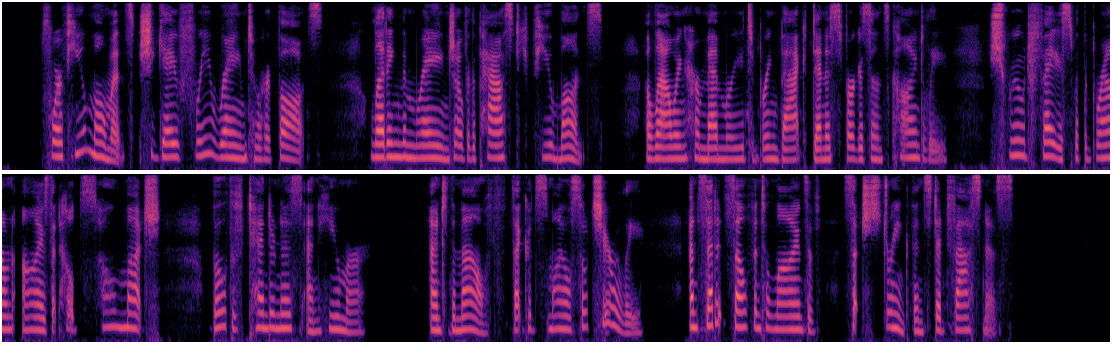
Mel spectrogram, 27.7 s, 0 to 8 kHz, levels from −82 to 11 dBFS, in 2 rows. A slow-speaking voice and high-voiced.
Yes: slow, 130 wpm; high, 225 Hz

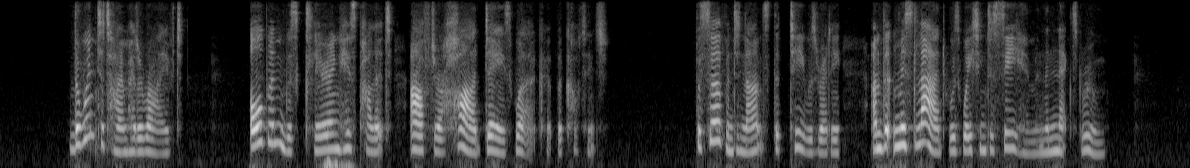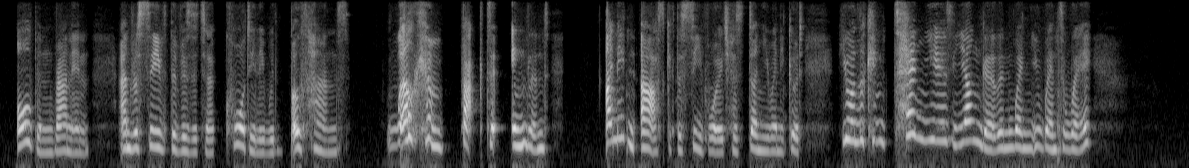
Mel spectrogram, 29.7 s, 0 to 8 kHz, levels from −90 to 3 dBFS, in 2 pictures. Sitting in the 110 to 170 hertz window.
No: high, 230 Hz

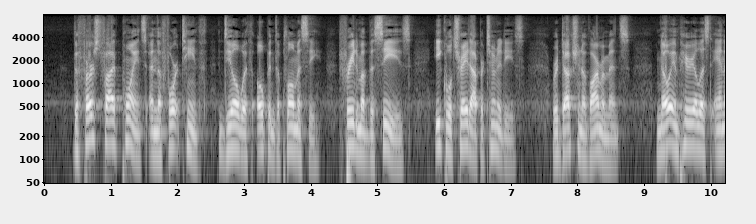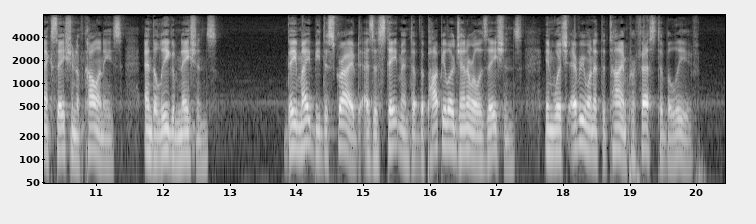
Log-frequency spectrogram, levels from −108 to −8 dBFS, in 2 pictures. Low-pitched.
Yes: low, 125 Hz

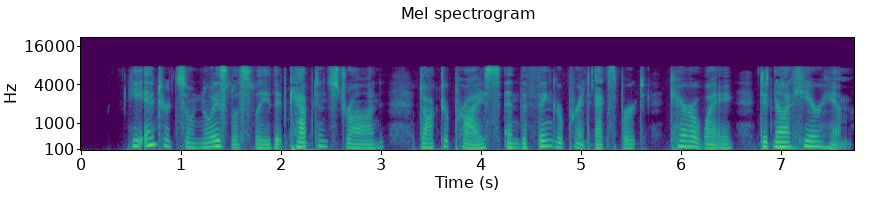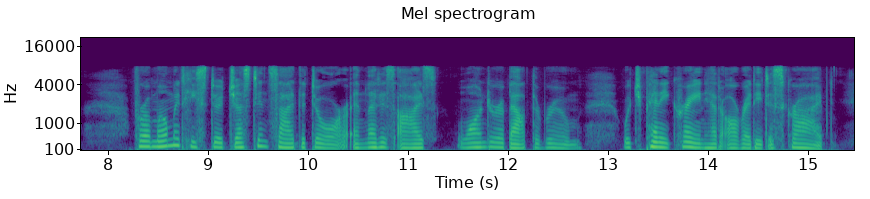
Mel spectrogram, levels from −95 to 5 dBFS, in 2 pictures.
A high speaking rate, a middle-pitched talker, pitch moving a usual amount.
No: average, 160 wpm; medium, 155 Hz; average, 3.7 semitones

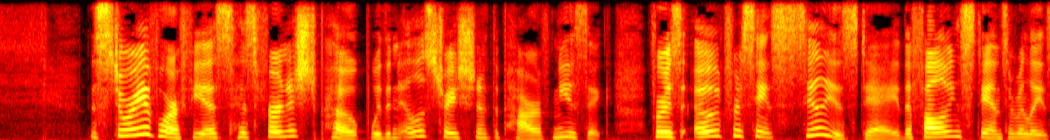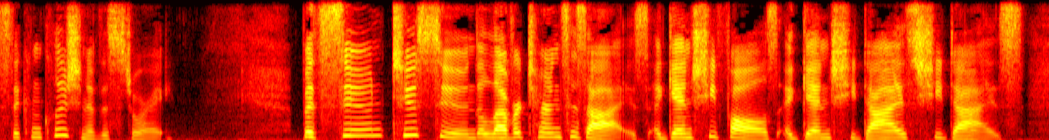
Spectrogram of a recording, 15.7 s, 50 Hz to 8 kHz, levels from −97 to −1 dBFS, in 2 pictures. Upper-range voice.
Yes: high, 235 Hz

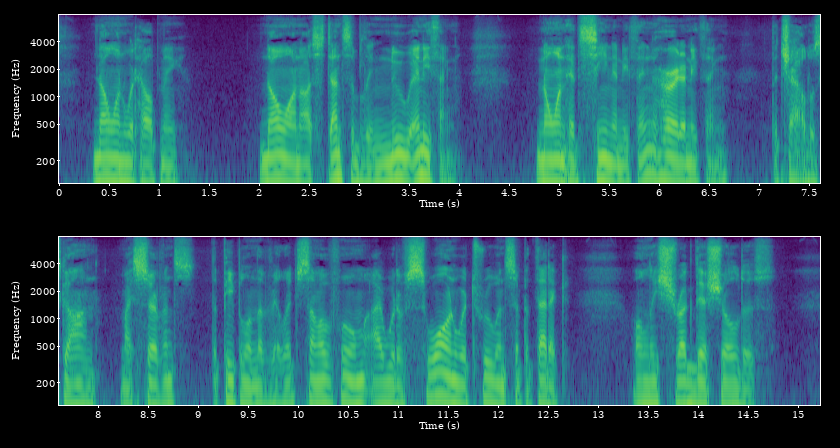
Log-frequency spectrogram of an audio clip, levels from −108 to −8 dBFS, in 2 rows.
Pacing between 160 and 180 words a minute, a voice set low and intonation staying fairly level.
Yes: average, 170 wpm; low, 100 Hz; narrow, 2.3 semitones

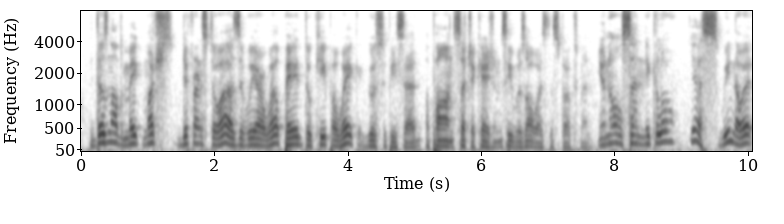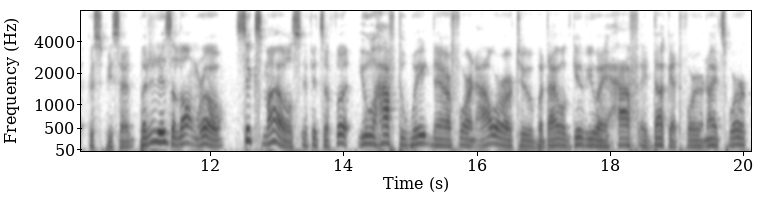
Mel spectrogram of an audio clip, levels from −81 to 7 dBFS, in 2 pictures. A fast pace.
Yes: fast, 210 wpm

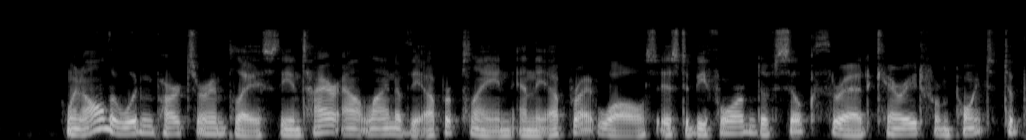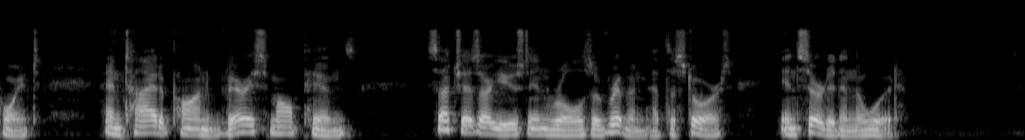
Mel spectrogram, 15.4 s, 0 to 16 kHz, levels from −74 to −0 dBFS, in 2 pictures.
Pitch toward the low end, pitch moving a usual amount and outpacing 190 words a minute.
Yes: low, 110 Hz; average, 3.7 semitones; fast, 205 wpm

